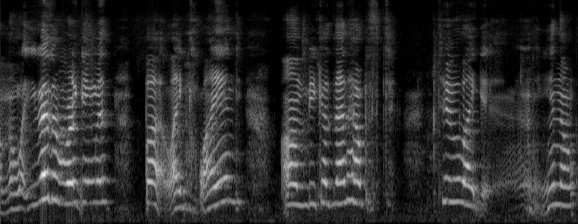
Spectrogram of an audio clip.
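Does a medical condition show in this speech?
Yes: cerebral palsy; spastic quadriplegia.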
